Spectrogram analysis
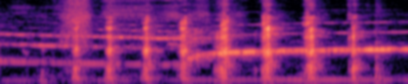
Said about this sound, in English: do you hear the sirens? Yeah. Yeah. Yeah. Is that for you? That's very New York.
